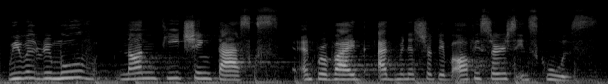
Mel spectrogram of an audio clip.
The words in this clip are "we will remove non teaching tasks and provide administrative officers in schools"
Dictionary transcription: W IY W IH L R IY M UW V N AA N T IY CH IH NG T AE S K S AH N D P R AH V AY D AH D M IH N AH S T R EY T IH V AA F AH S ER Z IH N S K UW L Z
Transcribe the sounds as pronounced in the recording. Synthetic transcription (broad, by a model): W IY W IH L R IY M UW V N AA N T IY CH IH NG T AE S K S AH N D P R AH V AY D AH D M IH N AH S T R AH T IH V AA F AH S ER S IH N S K UW L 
